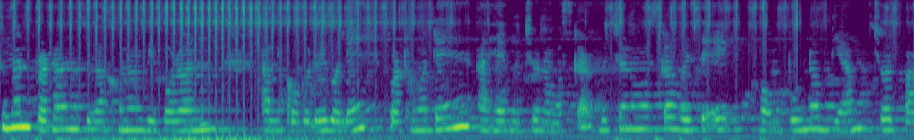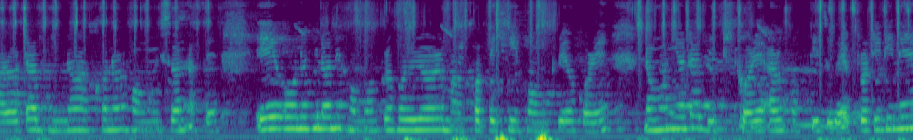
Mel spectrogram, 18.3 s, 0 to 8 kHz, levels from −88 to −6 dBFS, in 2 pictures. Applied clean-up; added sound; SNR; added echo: none; Rattle; 3 dB; reverberation time 1.3 s.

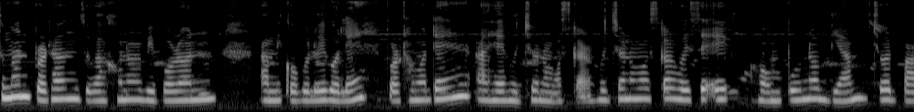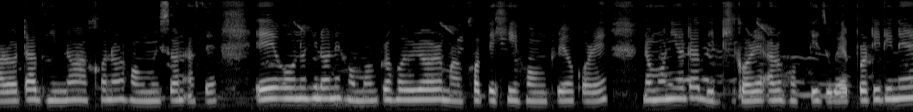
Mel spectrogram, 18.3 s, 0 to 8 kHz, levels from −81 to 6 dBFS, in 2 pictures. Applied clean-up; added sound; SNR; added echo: none; none; none; none.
